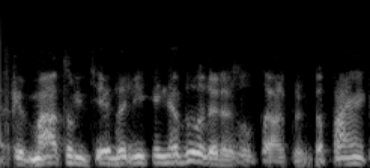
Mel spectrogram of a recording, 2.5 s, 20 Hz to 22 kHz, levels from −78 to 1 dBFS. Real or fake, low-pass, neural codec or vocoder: fake; 7.2 kHz; codec, 24 kHz, 1.5 kbps, HILCodec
